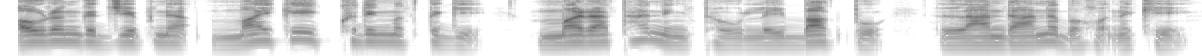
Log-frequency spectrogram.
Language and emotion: Manipuri, neutral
